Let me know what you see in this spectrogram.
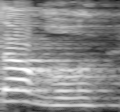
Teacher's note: تا یہاں پر باریک ہے، توغ نہیں پڑھ سکتے، اس کو پڑھنا ہے تغ، ٹھیک ہے.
